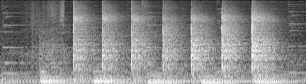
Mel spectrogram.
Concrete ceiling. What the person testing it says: is not hollow, this is a concrete ceiling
